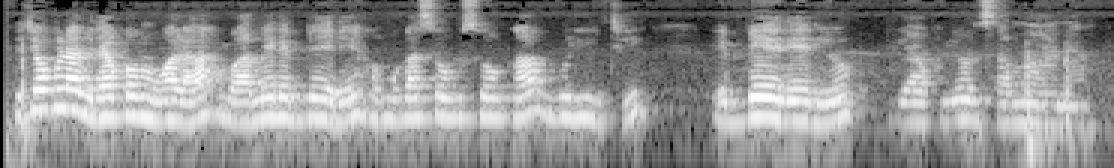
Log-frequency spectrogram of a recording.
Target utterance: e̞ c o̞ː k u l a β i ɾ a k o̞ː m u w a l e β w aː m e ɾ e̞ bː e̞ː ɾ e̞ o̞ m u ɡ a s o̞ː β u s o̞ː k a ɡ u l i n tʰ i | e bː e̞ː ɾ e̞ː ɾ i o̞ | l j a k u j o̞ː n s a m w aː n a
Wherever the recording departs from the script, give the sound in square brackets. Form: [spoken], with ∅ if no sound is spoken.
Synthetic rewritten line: e̞ c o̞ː k u l a β i ɾ a k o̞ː m u w a l [a] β w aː m e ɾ e̞ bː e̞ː ɾ e̞ o̞ m u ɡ a s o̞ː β u s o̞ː k a ɡ u l i n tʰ i | e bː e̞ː ɾ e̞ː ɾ [j] o̞ | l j a k u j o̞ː n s a m w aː n a

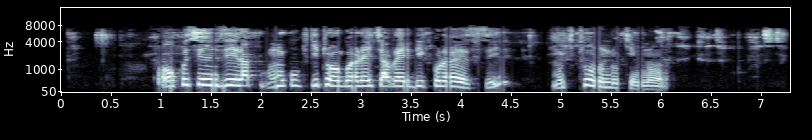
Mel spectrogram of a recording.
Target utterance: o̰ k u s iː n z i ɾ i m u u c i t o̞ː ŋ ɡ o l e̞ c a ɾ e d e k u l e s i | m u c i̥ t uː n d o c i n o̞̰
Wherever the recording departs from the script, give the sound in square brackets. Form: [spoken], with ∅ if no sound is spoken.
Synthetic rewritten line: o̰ k u s iː n z i ɾ [a] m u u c i t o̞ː ŋ ɡ o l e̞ c a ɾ e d [i] k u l e s i | m u c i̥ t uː n d [u] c i n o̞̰

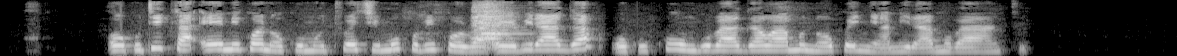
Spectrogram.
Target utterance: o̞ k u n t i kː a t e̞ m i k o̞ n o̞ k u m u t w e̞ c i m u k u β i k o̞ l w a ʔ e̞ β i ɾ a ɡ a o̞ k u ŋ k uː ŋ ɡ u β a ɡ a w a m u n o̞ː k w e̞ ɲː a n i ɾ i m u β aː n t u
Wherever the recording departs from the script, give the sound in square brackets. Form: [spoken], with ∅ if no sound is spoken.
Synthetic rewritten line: o̞ k u [∅] t i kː a [ʔ] e̞ m i k o̞ n o̞ k u m u t w e̞ c i m u k u β i k o̞ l w a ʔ e̞ β i ɾ a ɡ a o̞ k u [∅] k uː ŋ ɡ u β a ɡ a w a m u n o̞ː k w e̞ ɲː a [m] i ɾ [a] m u β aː n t u

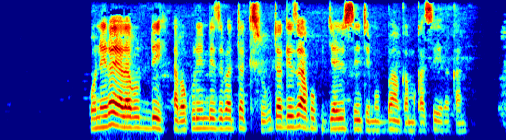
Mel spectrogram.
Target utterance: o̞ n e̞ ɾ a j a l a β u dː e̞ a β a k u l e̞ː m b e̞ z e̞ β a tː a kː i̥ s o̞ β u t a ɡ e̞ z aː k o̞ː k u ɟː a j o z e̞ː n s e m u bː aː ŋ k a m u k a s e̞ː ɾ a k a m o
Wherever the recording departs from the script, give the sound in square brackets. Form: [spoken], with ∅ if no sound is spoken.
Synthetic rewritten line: o̞ n e̞ ɾ a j a l a β u dː e̞ a β a k u l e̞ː m b e̞ z e̞ β a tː a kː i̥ s o̞ β u t a ɡ e̞ z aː k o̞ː k u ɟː a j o [s] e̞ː n [t] e m u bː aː ŋ k a m u k a s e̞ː ɾ a k a [n] o

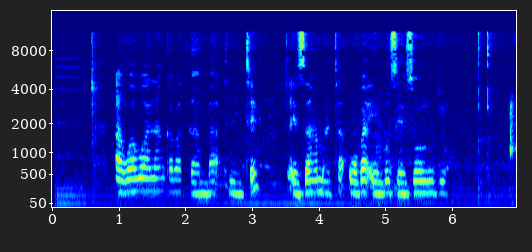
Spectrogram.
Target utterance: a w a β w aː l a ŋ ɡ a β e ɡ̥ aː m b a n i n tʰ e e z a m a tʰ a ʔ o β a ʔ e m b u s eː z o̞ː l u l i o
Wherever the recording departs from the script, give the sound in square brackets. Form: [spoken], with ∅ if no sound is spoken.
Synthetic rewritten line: a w a β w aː l a ŋ ɡ a β [a] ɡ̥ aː m b a n i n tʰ e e z a m a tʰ a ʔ o β a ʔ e m b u [z] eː z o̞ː l u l [j] o

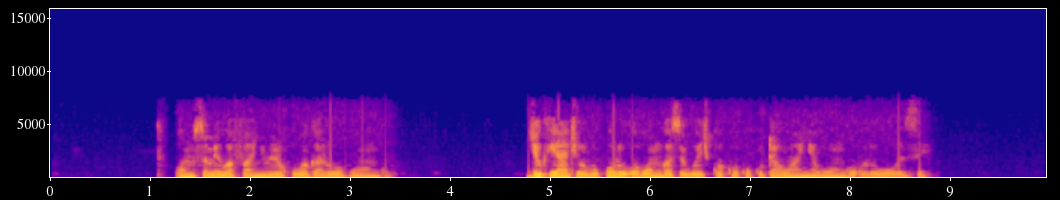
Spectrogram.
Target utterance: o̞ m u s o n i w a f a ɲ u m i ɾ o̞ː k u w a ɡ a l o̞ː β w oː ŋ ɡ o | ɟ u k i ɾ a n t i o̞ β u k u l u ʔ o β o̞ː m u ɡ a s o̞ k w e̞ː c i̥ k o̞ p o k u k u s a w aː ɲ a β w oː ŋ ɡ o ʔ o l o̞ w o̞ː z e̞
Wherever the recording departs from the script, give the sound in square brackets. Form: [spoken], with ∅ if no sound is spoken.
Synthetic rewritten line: o̞ m u s o [m] i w a f a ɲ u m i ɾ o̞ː k u w a ɡ a l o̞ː β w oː ŋ ɡ o | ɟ u k i ɾ a n t i o̞ β u k u l u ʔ o β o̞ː m u ɡ a s o̞ [ɡ] w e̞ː c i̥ k o̞ [k] o k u k u [t] a w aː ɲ a β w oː ŋ ɡ o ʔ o l o̞ w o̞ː z e̞

